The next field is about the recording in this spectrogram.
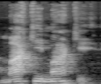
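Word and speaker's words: Makemake: Uh, Maki Maki, spelled Make Make out there.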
